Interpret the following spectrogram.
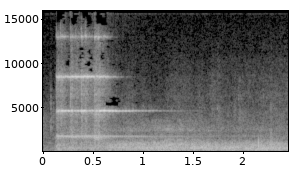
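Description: A small bell struck once, ringing with several high tones that fade within about a second, over a steady background hiss.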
